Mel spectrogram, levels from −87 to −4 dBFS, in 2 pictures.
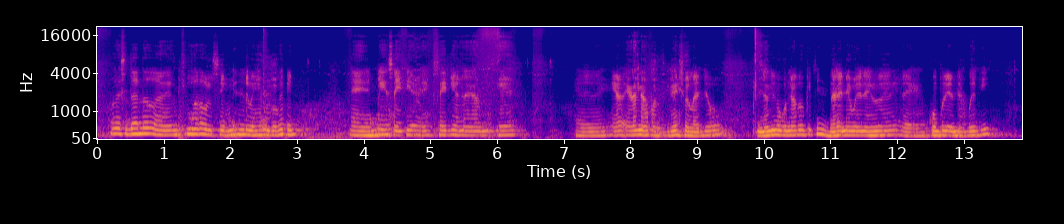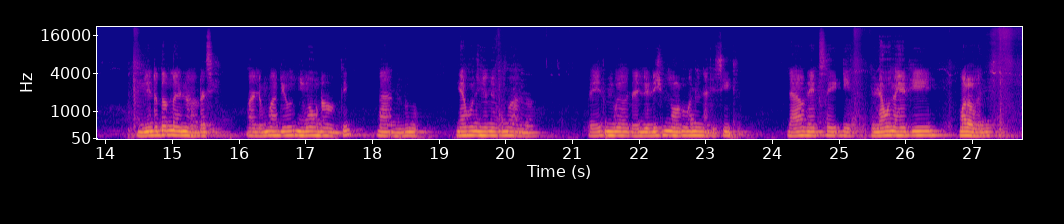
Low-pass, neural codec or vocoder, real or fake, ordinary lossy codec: none; codec, 44.1 kHz, 1.7 kbps, Pupu-Codec; fake; none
